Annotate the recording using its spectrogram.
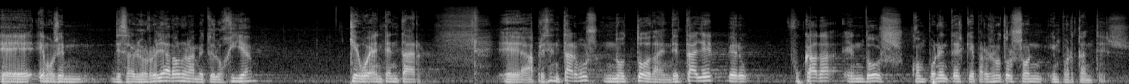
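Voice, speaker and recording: Noticeable background noise accompanies a man speaking at a medium pitch. He keeps a moderate pace with ordinary pitch variation. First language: Portuguese (speaking Spanish). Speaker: university researcher in territorial planning. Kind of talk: conference lecture. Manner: halting, with fillers and restarts.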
